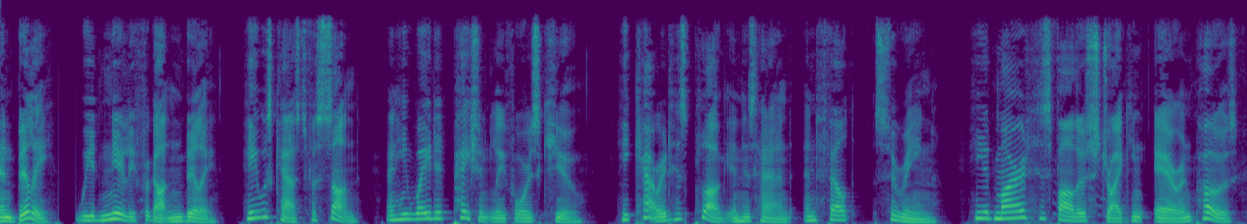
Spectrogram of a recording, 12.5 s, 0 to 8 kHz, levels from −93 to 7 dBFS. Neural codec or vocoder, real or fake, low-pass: none; real; 7.2 kHz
